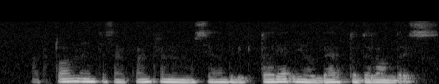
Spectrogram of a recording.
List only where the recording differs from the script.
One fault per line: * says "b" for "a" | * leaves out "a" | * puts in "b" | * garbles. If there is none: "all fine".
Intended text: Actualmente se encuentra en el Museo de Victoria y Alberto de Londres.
all fine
